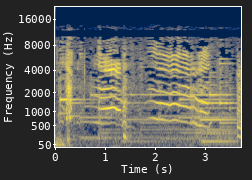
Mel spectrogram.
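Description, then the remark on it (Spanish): A person imitates a baby's cry, producing a sustained, loud, wavering wail with sharp breathy catches in between, lasting a few seconds. “A mí me sale muy bien el llanto de un bebé.”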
